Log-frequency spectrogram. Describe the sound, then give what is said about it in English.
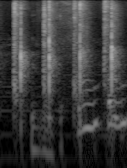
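A puppy named Puppy yips excitedly in four quick, evenly spaced bursts, each a short, high, squeaky bark with a honking, seal-like quality, fairly loud. “He sounds like a little seal.”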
